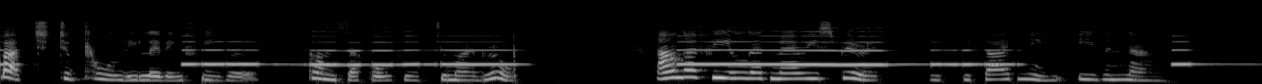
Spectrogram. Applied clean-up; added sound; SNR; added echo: neural mask model RNNoise.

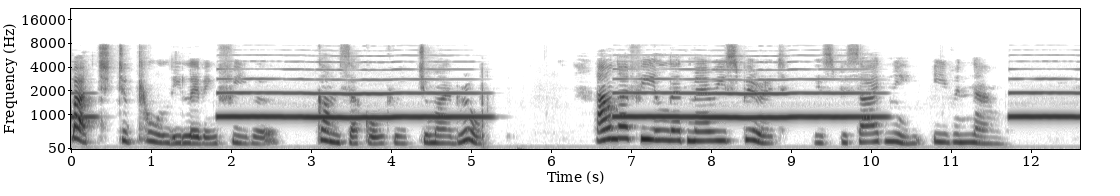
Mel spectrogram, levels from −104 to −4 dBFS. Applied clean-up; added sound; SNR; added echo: none; Wind instrument, woodwind instrument; -1 dB; none.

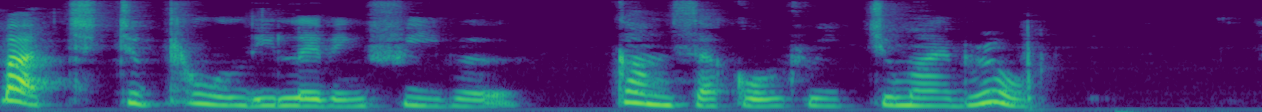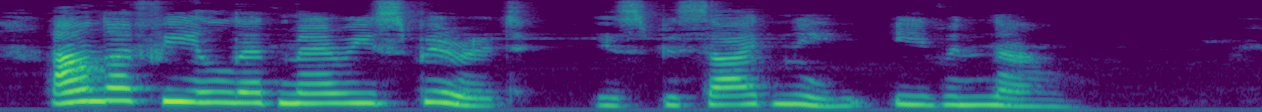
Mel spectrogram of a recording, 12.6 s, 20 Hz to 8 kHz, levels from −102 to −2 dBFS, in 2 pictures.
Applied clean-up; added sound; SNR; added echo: none; none; none; none.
